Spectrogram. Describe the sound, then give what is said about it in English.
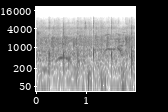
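An audience at a live-streamed show applauds in a steady, dense wash of clapping, with faint voices and calls mixed into the crowd noise throughout. “By your applause, let's everyone know.”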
